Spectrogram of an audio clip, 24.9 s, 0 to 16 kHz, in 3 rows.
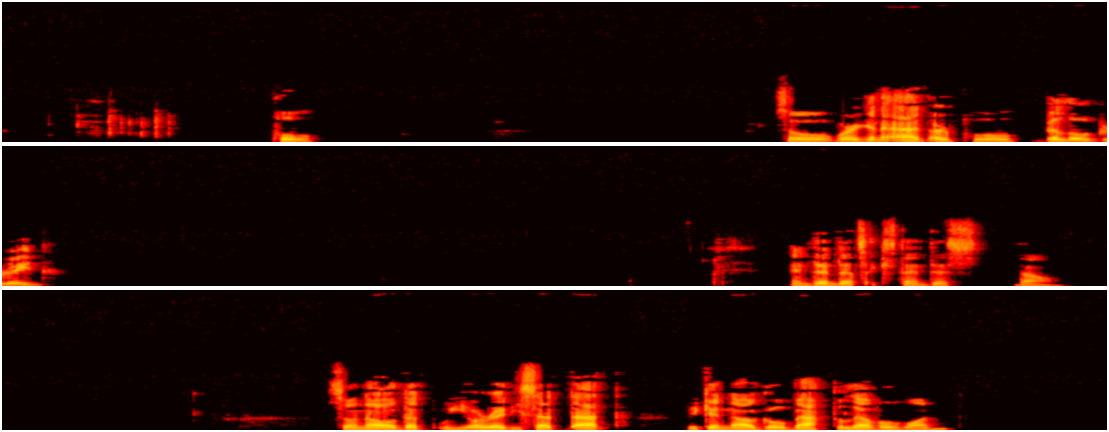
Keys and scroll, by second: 0.2-1.5 typing, 3.1-6.0 typing, 17.8 Escape, 18.1 Escape.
